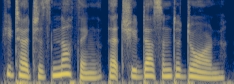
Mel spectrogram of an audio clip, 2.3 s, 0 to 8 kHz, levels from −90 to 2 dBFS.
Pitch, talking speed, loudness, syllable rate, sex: 185 Hz, 180 wpm, -18 LUFS, 4.6 syllables/s, female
